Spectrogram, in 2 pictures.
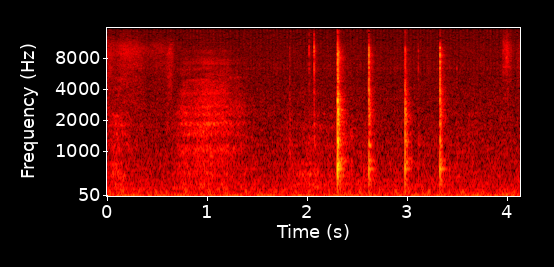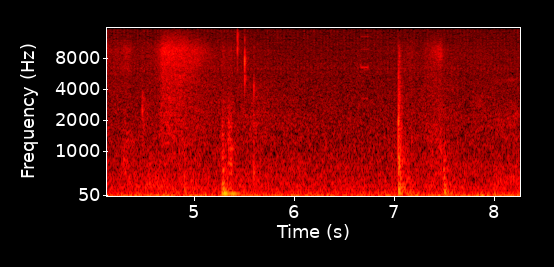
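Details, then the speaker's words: RCA RS2654 shelf system CD changer: four sharp clicks then no spin-up, shows disc fail; unit cannot see loaded discs, traced to dead IR emitter LED, later replaced; KSS-213CL pickup also suspected defective. "disk see fail that's telling me this isn't working I'm a suspect it doesn't even try"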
